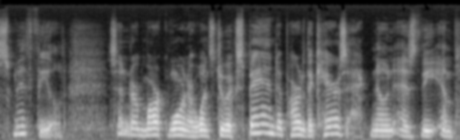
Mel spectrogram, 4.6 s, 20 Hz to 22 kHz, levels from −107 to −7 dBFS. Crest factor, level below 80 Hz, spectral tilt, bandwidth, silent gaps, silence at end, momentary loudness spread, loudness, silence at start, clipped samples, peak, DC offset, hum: 18 dB; -60 dBFS; -6 dB/octave; 13.5 kHz; none; 0 s; 9 LU; -25 LUFS; 0 s; under 0.1%; -6 dBFS; under 0.1%; none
